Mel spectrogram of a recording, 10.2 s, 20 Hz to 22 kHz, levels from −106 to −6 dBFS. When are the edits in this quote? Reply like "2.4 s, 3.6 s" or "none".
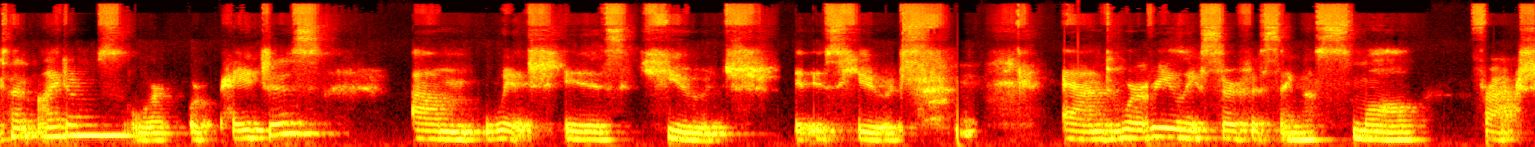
7.6 s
